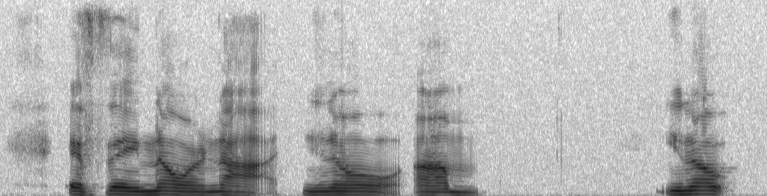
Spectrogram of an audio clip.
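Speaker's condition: Cerebral palsy; cerebral palsy known since childhood

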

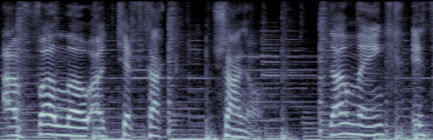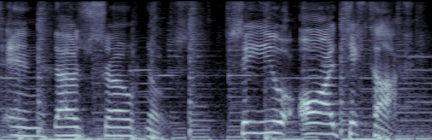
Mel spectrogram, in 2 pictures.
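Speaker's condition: Down syndrome; attended ACDS preschool, Bellmore then Plainview

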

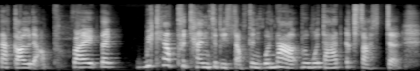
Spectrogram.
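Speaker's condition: Deafness; relies on lip reading

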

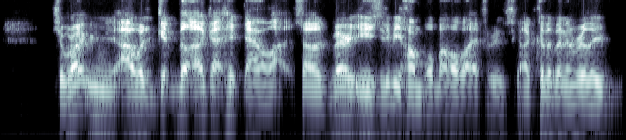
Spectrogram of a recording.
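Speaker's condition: Cleft palate; congenital, severe

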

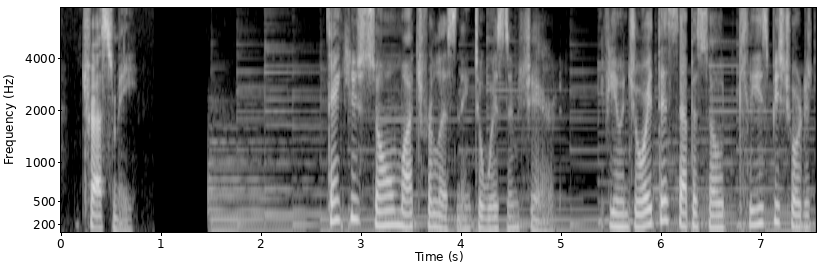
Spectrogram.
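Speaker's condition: No condition

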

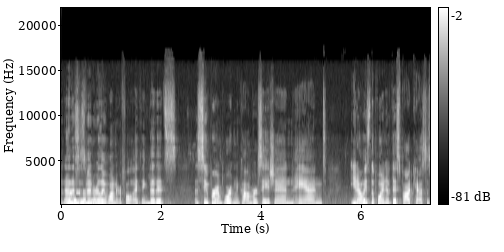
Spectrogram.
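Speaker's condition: No condition

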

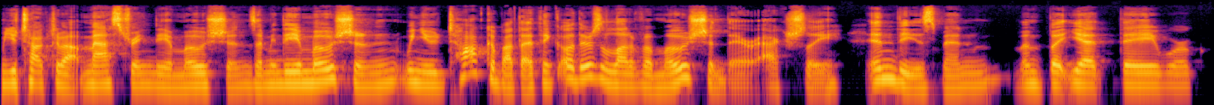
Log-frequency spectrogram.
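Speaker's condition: No condition

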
